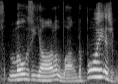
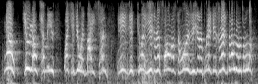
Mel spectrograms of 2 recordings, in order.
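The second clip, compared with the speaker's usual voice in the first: much higher, louder and fast, a nagging mother voice; scolding mother; 8 dB louder, much faster than usual. Acted. Mother telling father the boy will break his leg, high fast nagging. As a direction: rattle off her warnings in a high rush.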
